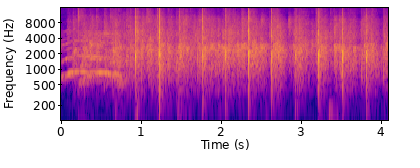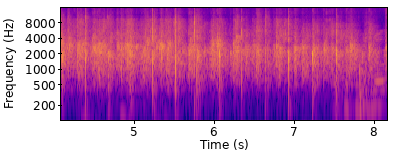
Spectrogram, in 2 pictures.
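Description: A crowd applauds steadily for several seconds, a dense wash of clapping with sharp individual claps standing out at a fairly even rhythm, loud and close throughout.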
